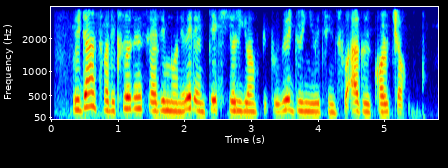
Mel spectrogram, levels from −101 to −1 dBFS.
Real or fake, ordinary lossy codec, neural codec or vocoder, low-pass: fake; none; vocoder, 22.05 kHz, 80 mel bands, WaveNeXt; 3.6 kHz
